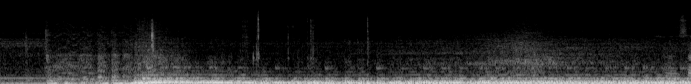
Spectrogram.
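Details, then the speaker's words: Turbo Sierra truck during street tuning of the VE table: cranks briefly, fires after about a second, then holds a low, slightly uneven idle; fuelling very, very lean. "like it's idling. Yeah, very, very lean."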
